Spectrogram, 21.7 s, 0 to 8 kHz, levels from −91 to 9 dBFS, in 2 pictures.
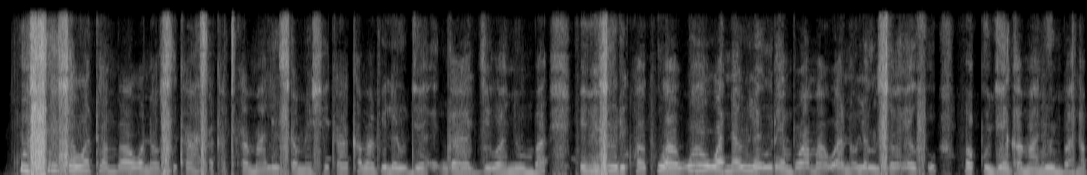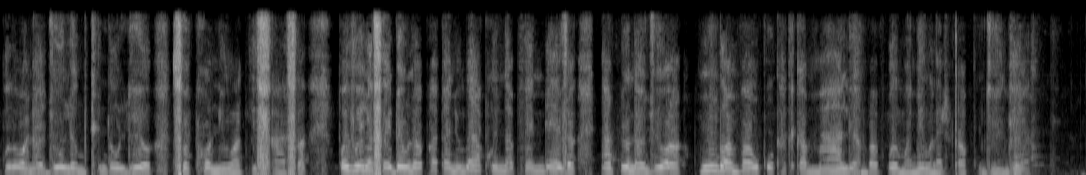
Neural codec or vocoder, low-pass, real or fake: codec, 16 kHz in and 24 kHz out, 2.2 kbps, FireRedTTS-2 codec; 7.2 kHz; fake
